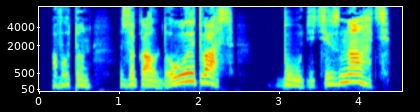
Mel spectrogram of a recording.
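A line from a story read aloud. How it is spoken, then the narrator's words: Weak voice. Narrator (Russian): сказал слабым голосом Вадик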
